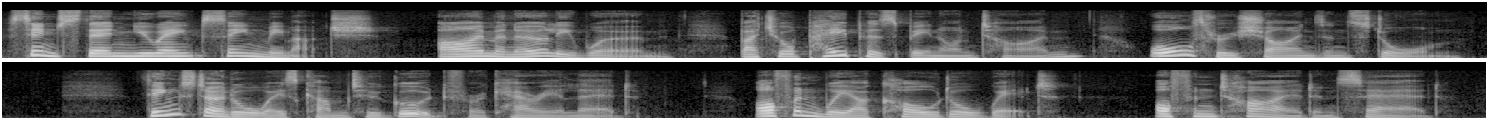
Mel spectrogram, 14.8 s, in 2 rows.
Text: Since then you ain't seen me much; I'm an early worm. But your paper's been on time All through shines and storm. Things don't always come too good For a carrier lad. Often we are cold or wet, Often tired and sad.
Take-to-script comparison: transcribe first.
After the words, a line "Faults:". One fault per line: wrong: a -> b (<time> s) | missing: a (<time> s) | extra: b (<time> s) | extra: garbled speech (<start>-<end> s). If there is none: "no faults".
Since then you ain't seen me much; I'm an early worm. But your paper's been on time All through shines and storm. Things don't always come too good For a carrier lad. Often we are cold or wet, Often tired and sad.
Faults:
no faults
